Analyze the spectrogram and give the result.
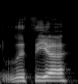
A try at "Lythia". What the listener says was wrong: No, it's a long E. Lythia.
